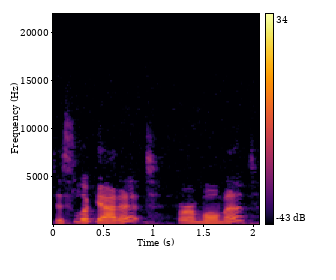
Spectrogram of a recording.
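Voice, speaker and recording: A woman's voice: high-pitched, expressive, moderate pace, a bit bright. A woman giving a children's sermon in the manner of a kids' show host, asking simple questions and leaving time for answers. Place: large church sanctuary, before a congregation.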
